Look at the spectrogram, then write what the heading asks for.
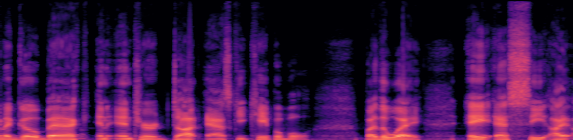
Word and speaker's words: ASCII: now we're going to go back and enter asky capable by the way ASCII is pronounced asky it stands for the American Standard code for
